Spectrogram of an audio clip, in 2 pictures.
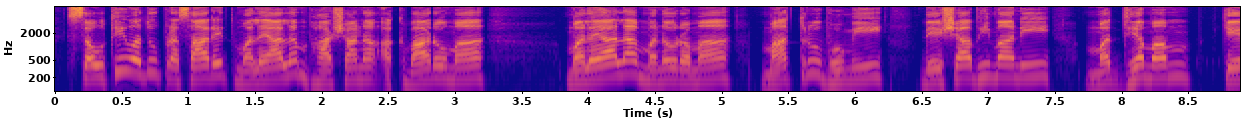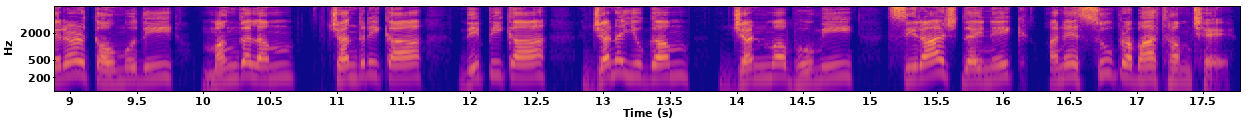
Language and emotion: Gujarati, neutral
